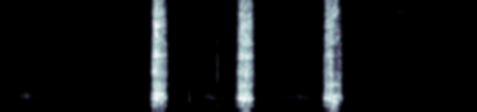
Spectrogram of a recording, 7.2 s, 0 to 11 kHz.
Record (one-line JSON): {"exhalation_length": "7.2 s", "exhalation_amplitude": 32741, "exhalation_signal_mean_std_ratio": 0.24, "survey_phase": "beta (2021-08-13 to 2022-03-07)", "age": "45-64", "gender": "Female", "wearing_mask": "No", "symptom_cough_any": true, "symptom_runny_or_blocked_nose": true, "symptom_sore_throat": true, "smoker_status": "Ex-smoker", "respiratory_condition_asthma": false, "respiratory_condition_other": false, "recruitment_source": "Test and Trace", "submission_delay": "2 days", "covid_test_result": "Positive", "covid_test_method": "LFT"}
